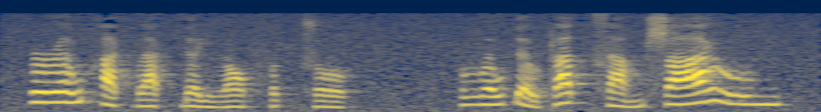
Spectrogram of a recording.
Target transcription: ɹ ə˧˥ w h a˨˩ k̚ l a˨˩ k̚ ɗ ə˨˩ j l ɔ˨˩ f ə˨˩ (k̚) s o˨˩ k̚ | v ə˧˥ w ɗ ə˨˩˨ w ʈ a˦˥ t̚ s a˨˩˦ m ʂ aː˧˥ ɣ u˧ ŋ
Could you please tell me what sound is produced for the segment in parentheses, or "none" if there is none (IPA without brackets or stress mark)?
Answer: k̚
